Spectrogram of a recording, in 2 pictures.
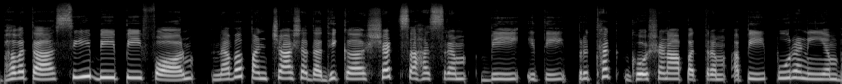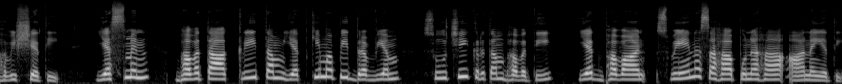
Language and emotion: Sanskrit, neutral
